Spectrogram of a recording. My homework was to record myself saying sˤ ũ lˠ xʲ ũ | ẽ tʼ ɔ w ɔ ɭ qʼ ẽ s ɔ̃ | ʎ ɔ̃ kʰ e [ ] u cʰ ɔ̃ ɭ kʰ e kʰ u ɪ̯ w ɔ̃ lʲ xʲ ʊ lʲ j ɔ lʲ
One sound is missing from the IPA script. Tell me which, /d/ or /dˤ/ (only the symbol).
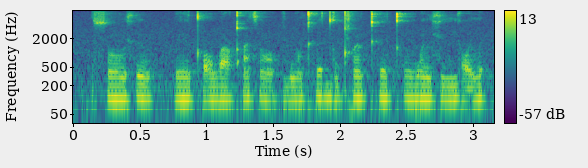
d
